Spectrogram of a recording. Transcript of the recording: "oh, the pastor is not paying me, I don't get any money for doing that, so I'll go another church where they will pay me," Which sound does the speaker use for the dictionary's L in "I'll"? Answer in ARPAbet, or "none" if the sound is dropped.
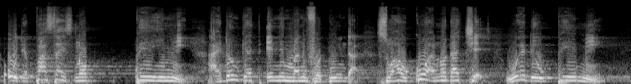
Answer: W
